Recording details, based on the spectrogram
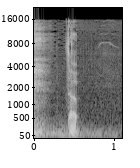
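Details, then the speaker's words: Brief harsh voiced burst vocally imitating the murmur of aortic stenosis, a narrowed aortic valve, in a patient with chest pressure, tightness, shortness of breath or dizziness, as described by an interventional cardiologist. "that's a valve called the aortic valve becoming narrowed aortic stenosis"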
